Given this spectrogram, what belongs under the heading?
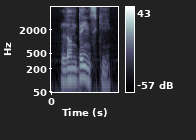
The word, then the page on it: londyński: [ˈlɔ̃n̪d̪ɨ̃ĩ̯s̪ʲci]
